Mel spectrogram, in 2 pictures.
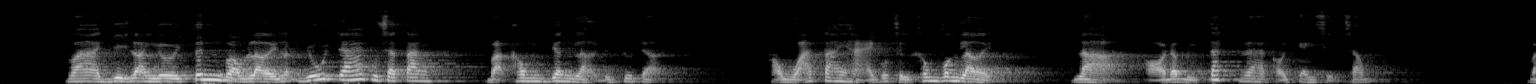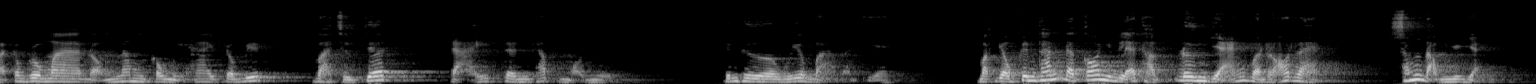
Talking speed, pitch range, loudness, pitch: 155 wpm, 115-165 Hz, -20 LUFS, 135 Hz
